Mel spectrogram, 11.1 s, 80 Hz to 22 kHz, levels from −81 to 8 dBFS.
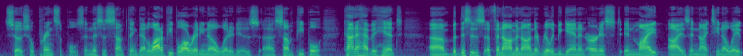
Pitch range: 105-125 Hz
